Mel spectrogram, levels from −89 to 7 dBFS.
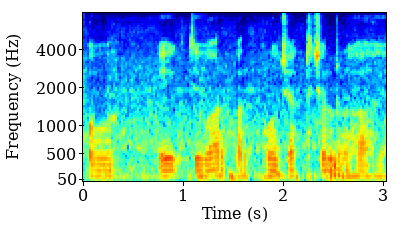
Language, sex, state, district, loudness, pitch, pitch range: Hindi, male, Haryana, Rohtak, -16 LUFS, 105 Hz, 100-105 Hz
